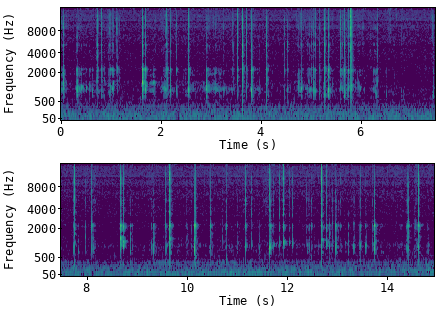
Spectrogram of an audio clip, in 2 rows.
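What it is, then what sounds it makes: Plastic body mist bottle. Long manicured fingernails tap along the body and red plastic cap of a tall, clear red plastic fragrance mist bottle that is partly full of liquid. The result is a quiet, irregular run of sharp, light plastic clicks and ticks with a hollow, mid-pitched tone around 1.3 kHz. Each tap dies away almost at once over a faint low background hiss.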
